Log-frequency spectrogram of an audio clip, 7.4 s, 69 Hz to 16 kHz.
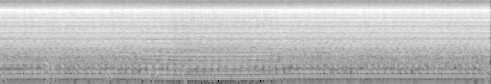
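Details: Hyundai ix35 CRDi 136 hp diesel, hot after a drive: idle with faint irregular metallic knock over bright hiss; dealer replaced chain tensioner 1.5 years ago and found nothing, lifters or tensioner suspected; hot engine knock, cause unclear.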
